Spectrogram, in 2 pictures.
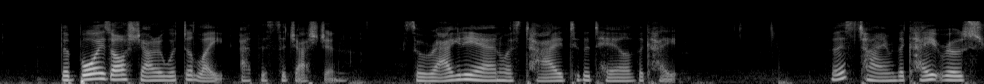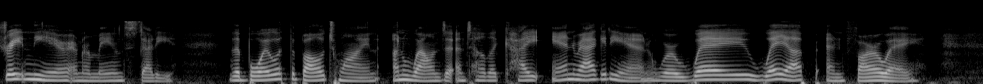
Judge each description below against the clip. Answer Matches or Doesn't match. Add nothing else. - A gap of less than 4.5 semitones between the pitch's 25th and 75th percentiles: Matches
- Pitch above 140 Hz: Matches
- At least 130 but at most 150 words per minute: Doesn't match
